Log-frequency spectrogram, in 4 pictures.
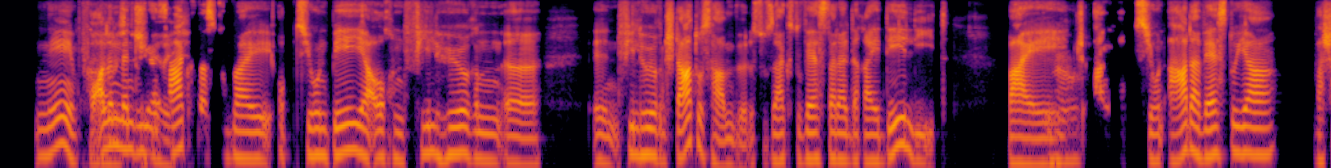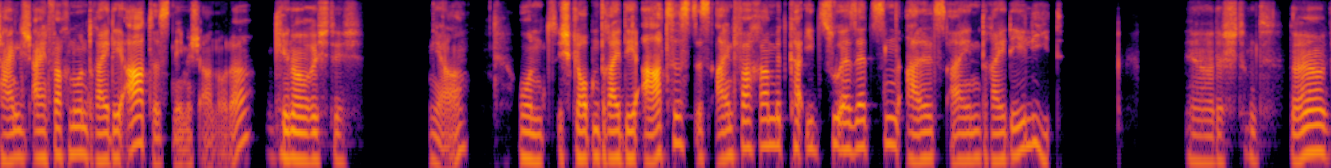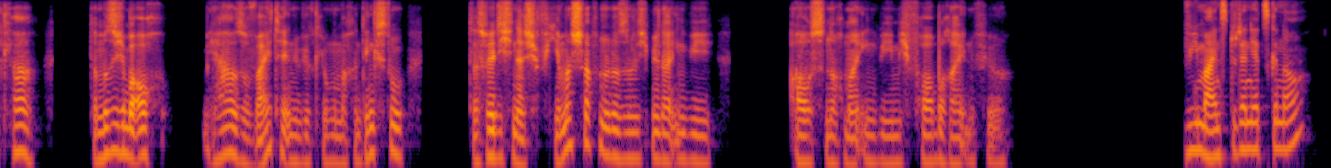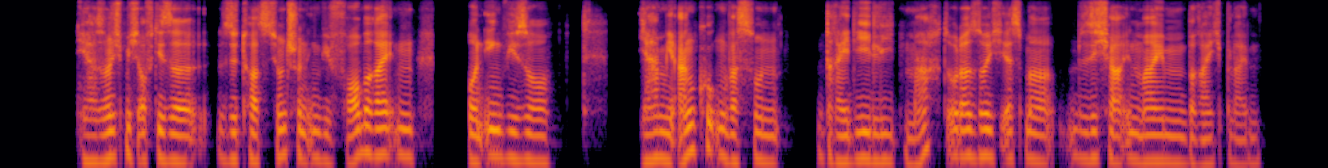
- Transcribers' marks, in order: unintelligible speech
- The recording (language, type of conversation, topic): German, advice, Wie wäge ich ein Jobangebot gegenüber mehreren Alternativen ab?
